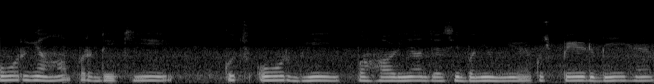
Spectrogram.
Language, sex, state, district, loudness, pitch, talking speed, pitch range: Hindi, female, Bihar, Kishanganj, -30 LUFS, 175 Hz, 165 wpm, 170-180 Hz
